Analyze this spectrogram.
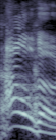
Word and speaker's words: Aldo: picked me up but it's Aldo not older Aldo's a very British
